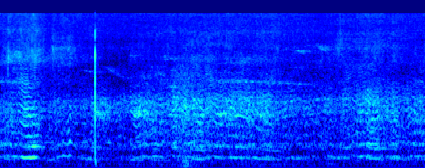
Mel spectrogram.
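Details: Honey bees from a new colony foraging for pollen and nectar at a home-made feeder; even droning buzz throughout, with a sharp click just after one second and a soft low thump midway.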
